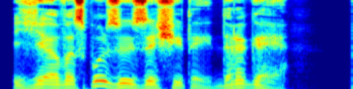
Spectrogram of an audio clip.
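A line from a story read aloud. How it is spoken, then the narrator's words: Muttered. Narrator (Russian): пробормотал он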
